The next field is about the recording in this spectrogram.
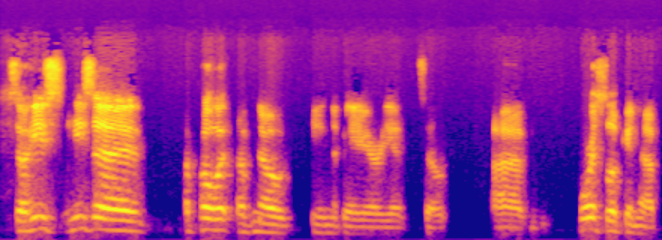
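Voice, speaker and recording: A man's voice: a little high, lively intonation, measured pace, no echo, lo-fi sound. A man moderating a casual group discussion over a video call, speaking as the host. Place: indoors, online video call. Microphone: video call microphone.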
